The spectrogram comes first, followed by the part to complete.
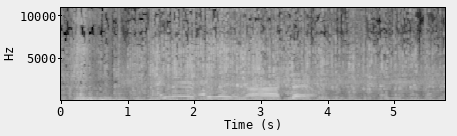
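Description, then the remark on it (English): A race car fastback's engine idles with a steady low rumble throughout, sitting beneath a man's voice speaking loudly over it. “For the fucking race car fastback.”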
